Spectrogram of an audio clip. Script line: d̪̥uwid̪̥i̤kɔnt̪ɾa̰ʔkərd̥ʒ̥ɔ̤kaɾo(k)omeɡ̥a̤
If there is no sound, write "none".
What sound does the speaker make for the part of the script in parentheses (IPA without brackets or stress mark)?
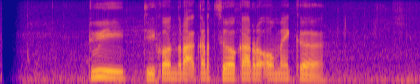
ʔ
